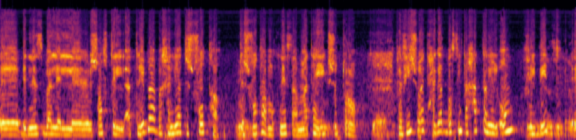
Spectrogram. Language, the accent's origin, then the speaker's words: Arabic; Alexandria, Alexandria Governorate, Egypt; حشره الفراش من الاسباب الرئيسيه هنا عندنا في اسكندريه عشان الرطوبه وجو ساحلي مليان رطوبه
